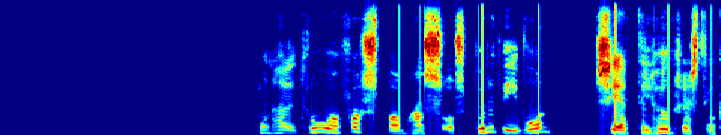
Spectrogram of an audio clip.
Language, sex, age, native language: Icelandic, female, 50-59, Icelandic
